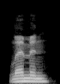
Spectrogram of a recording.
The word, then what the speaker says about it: Lehman: It's Lemon. Lehman.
